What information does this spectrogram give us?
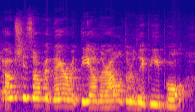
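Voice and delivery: high, carefree sing-song reply; breezy mock answer. Boaters answering the boy, high carefree. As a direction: answer like nothing is wrong. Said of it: "they're like".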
